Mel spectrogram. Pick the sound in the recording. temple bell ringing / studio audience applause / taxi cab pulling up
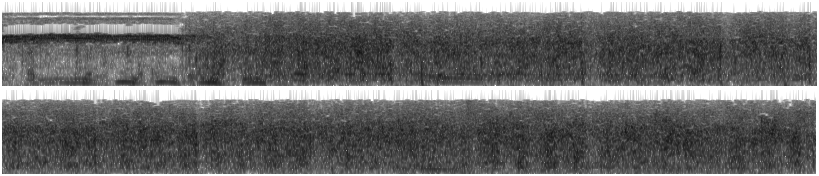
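studio audience applause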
